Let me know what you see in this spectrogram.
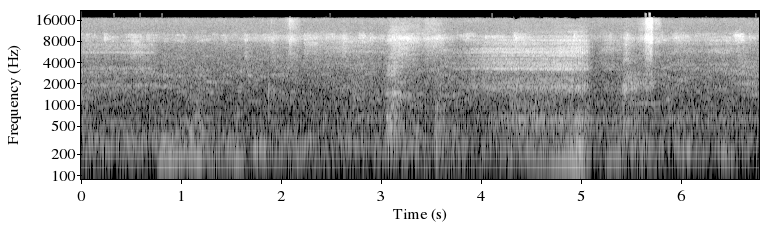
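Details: A sleeping beagle snoring: soft, irregular, snuffly snores with a faint whistling tone over room noise.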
